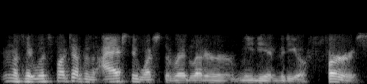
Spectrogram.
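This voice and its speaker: Man, deep voice, laid-back chimer-in, lo-fi line. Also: expressive, quick pace. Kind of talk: casual podcast chat. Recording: tinny phone-like lo-fi sound.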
